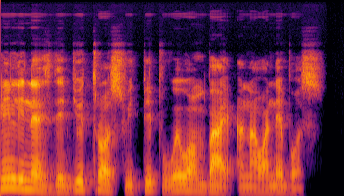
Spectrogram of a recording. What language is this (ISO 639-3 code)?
pcm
